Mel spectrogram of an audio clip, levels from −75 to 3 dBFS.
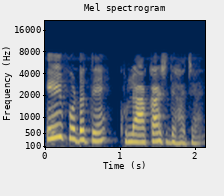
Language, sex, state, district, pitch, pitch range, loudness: Bengali, female, Assam, Hailakandi, 255 Hz, 220-295 Hz, -14 LUFS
